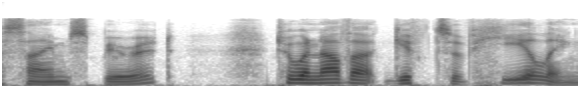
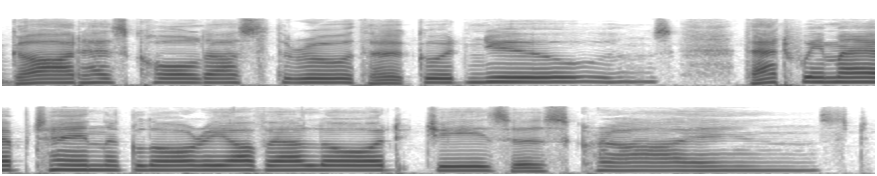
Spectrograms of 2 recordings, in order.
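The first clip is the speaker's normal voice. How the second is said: cathedral echo; 8 semitones higher, 3 dB quieter, slower than usual. Acted. Acclamation verse intoned.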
